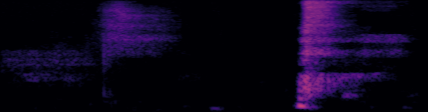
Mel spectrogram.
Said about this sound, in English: Our dog's having nightmares. Yeah, he's like, burp, burp, burp, burp. Oh no. Okay. Yeah, he's having nightmares.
